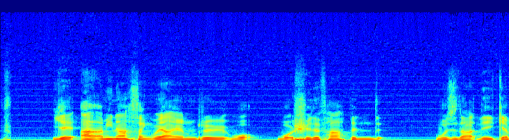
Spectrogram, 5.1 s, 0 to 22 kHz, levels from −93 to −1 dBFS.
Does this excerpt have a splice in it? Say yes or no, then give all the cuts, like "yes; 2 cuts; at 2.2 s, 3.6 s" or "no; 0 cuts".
no; 0 cuts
